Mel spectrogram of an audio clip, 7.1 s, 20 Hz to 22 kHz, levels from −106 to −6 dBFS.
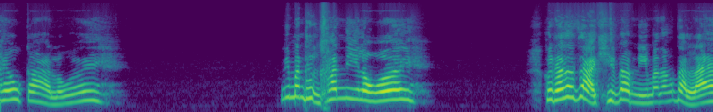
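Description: Bluetooth LC3 compression runs throughout: the speech has a plainly audible breathy, grainy edge, its upper detail swapped for hiss-like texture. The likely cause is LC3 coding zeroing much of the high spectrum and noise-filling it, which fits 48 kbps with 10 ms frames.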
